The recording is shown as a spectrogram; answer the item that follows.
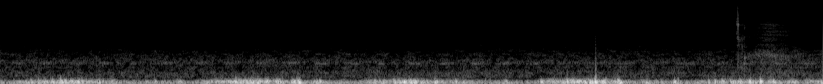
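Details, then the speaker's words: Recorded pleural friction rub played during a lung-sounds lesson on pleural effusion: low, rough grating sounds that rise and fall with breathing. "तो plural friction रब किस तरह का होता है, सुनते हैं हम नेक्स्ट ऑडियो।"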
